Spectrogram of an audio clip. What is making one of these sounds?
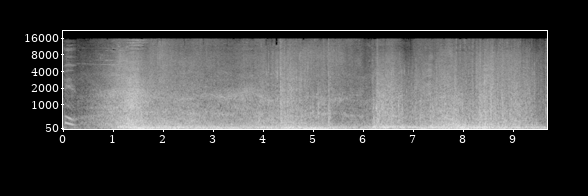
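Strong wind roars and gusts.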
